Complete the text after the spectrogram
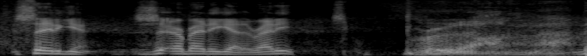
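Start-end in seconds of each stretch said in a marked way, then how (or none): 2.0-2.9 "splagma" very low, dragged up from the belly; from the gut. Shown as a demonstration. Preacher leading everybody together, deep gut-level "splagma". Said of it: "it's gotta come from right here".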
